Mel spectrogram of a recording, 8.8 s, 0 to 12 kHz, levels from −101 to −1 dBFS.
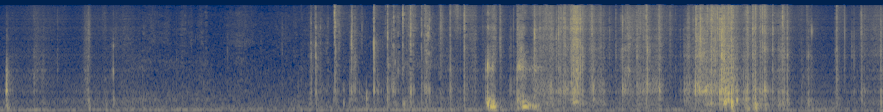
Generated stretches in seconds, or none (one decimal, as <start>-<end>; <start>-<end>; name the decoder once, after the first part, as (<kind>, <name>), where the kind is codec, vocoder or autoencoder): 0.0-1.4 (autoencoder, DAC-VAE); 4.4-8.8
